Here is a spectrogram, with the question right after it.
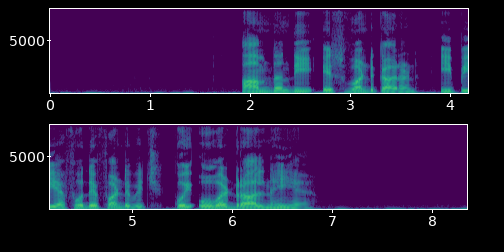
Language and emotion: Punjabi, neutral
